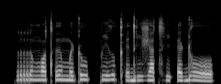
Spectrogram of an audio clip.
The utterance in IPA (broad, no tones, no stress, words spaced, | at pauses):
roŋɔtʼɘː mɘ ʈuːpːiðu kʼed̪iːʒat͡sʰi ʔɛ ɖoː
